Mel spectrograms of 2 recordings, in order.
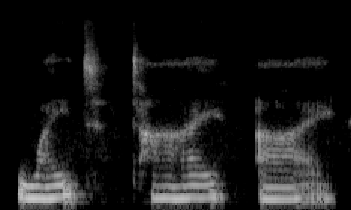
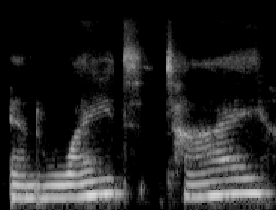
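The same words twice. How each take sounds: First: Whisper. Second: Said in the usual way. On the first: Shown as a demonstration. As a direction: drop to a whisper so they speak. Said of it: "second time say it together with me". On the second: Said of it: "first time listen".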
